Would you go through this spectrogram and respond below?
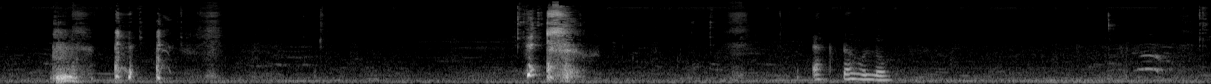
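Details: Person deliberately trying for 20 sneezes using a handkerchief, eyes watering: several sharp, explosive sneezes with brief speech between them in a quiet room; sneezing.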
